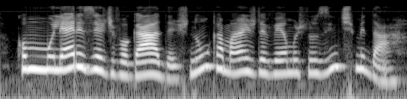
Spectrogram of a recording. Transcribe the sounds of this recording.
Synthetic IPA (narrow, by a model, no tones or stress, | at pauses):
kõmʊmuʎɛɾɪzɪad͡ʒivoɡad̪ɐznũŋkɐmajzd̪evẽmʊznʊzĩt͡ʃimid̪a̰ɾ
